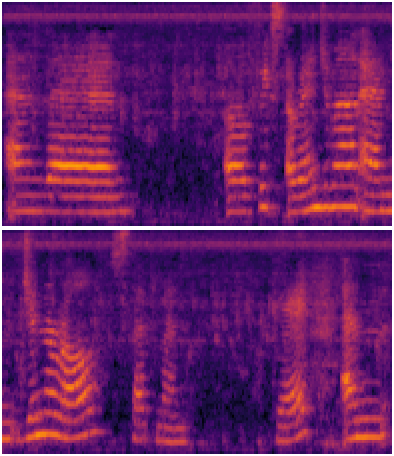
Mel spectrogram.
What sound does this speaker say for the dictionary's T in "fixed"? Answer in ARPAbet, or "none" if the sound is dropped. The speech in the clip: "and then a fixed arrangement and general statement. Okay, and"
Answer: none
